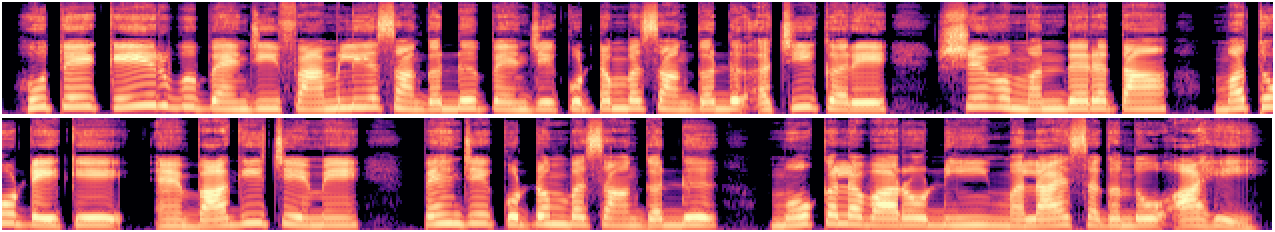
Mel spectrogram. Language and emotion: Sindhi, neutral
